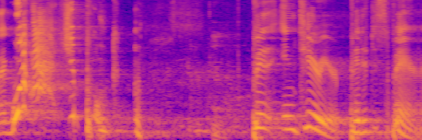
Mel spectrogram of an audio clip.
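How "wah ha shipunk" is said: hard-hitting battle cry. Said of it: "all hard like, like".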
